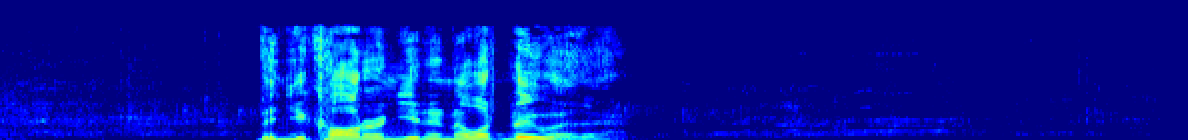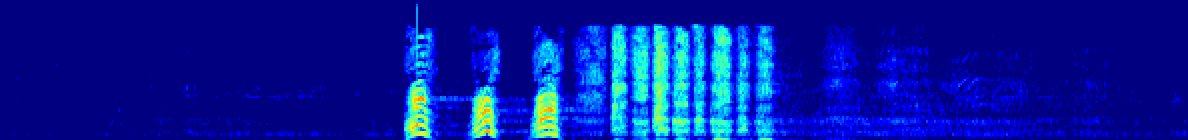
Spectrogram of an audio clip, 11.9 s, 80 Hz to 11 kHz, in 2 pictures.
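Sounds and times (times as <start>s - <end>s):
speech: 1.3s - 3.2s
person imitating dog barks: 8.0s - 9.9s
person imitating dog panting: 8.0s - 10.2s
laughter: 8.0s - 11.6s.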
